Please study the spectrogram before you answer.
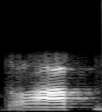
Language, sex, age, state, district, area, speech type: Hindi, female, 30-45, Madhya Pradesh, Gwalior, urban, conversation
